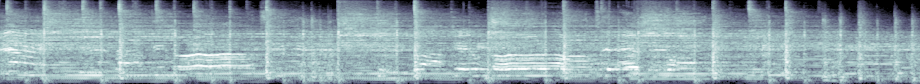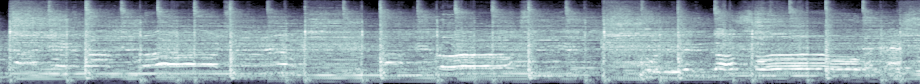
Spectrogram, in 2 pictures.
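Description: Live rock band playing: a woman singing over electric guitar, bass guitar and a drum kit.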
